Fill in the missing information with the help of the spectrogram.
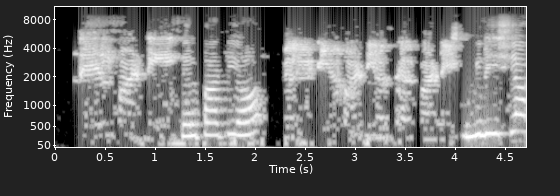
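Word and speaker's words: militia: party cell party और मिलिशिया बोला जाता है इसको मिलीिशिया मिलिटिया नहीं बोलेंगे मिलिशिया प्रोनाउंसिएशन होगा इसका ठीक है अच्छा ये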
